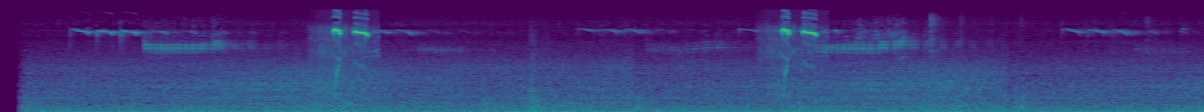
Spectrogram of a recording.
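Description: High, thin bird calls: short falling chirps repeating every few seconds, with two pairs of loud, sharp notes about three and a half and eight seconds in. A faint, steady low hum runs underneath.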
